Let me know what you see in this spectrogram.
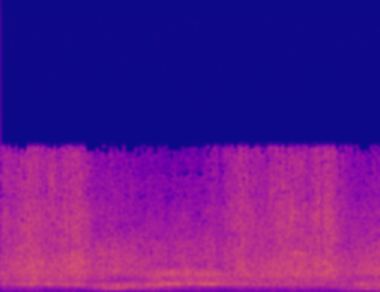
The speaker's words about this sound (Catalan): Segueixen els aplaudiments.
